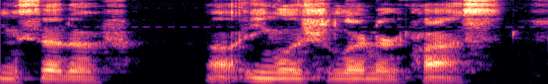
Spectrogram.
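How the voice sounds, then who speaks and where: A man speaks in a Chinese accent at a fairly low pitch. His intonation is monotone and flat. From Taiwan, then California from age 13. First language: Mandarin Chinese. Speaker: doctor, ADHD specialist. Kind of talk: casual talk to camera.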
